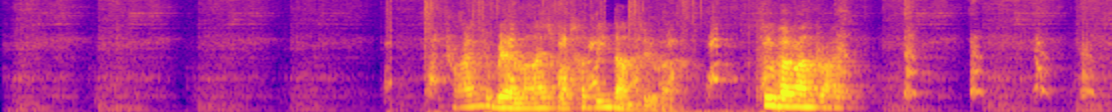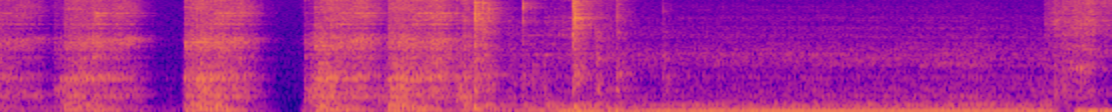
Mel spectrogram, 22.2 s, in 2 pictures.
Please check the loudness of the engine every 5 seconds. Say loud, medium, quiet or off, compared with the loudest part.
medium, medium, loud, loud, medium.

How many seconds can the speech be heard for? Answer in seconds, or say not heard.
3 s.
